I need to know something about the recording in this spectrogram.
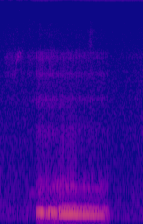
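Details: Bulldog snoring during an afternoon nap indoors: a single low, rumbling snore of about one second with a steady buzzing tone, then a quiet room.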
